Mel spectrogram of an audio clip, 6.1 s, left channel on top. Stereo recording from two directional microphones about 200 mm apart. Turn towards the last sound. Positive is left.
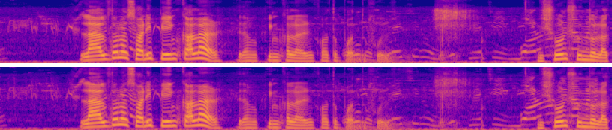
turn(degrees=-5)  # may be behind; listen again after turning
